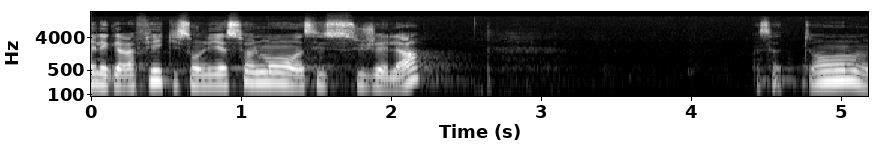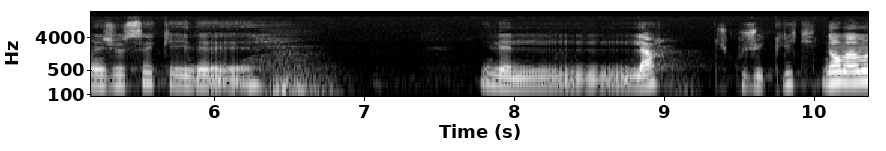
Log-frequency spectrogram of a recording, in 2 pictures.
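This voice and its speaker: In a hall with long reverb, a woman presents a live software demo. Her voice is clear and smooth, with a Turkish accent from her native language. She speaks hesitantly, often searching for the next word as she improvises. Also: medium pitch. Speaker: workshop presenter.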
